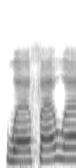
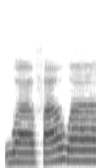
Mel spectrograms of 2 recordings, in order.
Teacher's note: istifal berarti suaranya tidak naik ke atas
